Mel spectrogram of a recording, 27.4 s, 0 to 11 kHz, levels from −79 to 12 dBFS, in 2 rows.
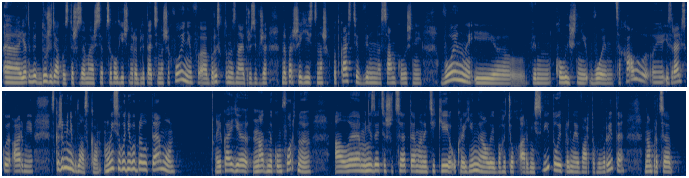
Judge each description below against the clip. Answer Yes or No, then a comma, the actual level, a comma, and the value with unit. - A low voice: No, high, 195 Hz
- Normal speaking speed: Yes, average, 145 wpm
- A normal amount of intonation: Yes, average, 3.3 semitones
